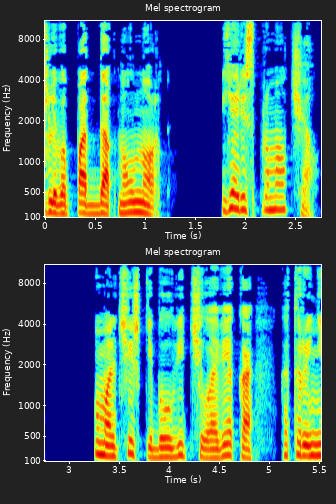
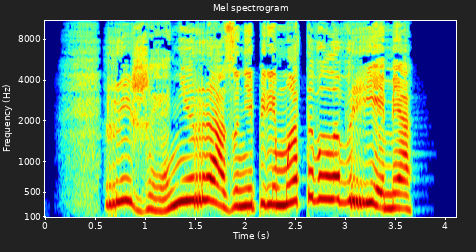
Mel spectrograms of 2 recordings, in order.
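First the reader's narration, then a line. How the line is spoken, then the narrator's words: Angry shout. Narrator (Russian): Зло сощурившись, прокричала она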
